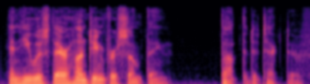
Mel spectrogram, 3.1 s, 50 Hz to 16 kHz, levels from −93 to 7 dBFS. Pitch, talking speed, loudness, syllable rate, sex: 90 Hz, 195 wpm, -18 LUFS, 7.0 syllables/s, male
